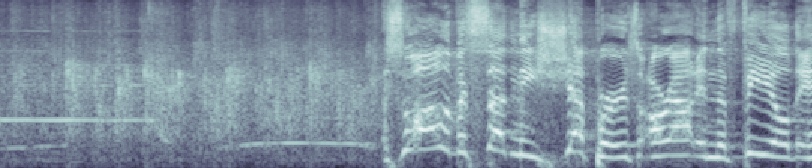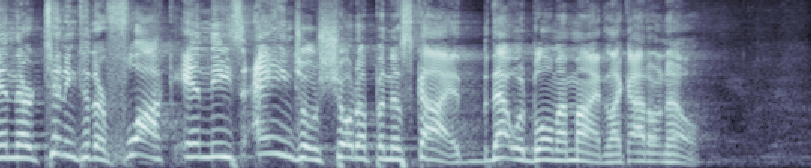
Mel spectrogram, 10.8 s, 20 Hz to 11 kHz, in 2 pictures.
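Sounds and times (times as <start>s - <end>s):
audience clapping hands: 0.0s - 3.1s
speech: 2.6s - 10.2s.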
